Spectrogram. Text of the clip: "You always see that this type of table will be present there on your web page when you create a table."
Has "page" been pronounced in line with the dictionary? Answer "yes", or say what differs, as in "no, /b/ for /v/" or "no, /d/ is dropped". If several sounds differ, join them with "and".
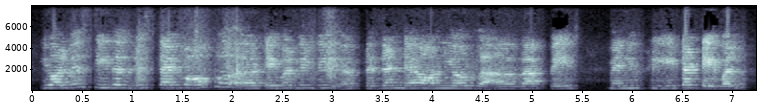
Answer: yes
